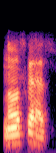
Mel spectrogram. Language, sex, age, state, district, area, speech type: Odia, male, 60+, Odisha, Sundergarh, urban, conversation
